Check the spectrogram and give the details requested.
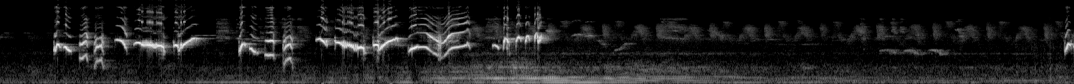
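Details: Oriental magpie-robin lure song, played to provoke other magpie-robins into singing. Dense, loud whistled phrases with swooping, rising and falling notes fill the first five seconds. A low background hum and quiet gap follow, then a brief final note.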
